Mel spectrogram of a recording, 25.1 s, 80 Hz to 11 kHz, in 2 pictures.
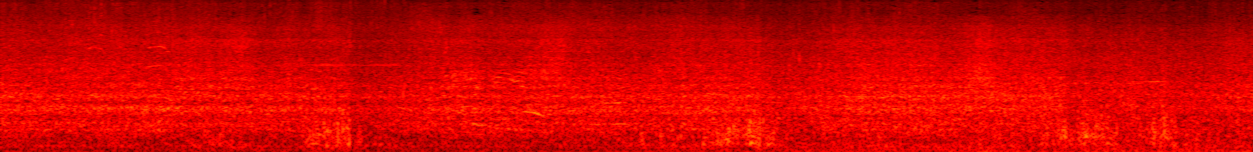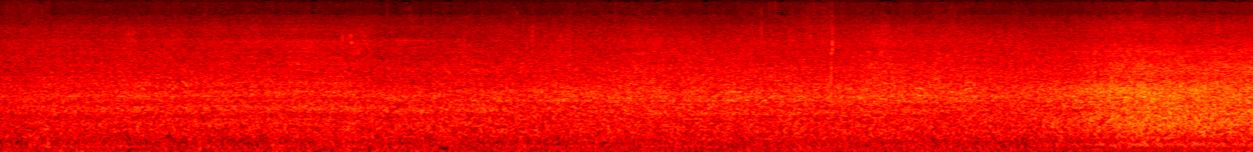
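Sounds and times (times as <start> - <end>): boat engines droning: 0.0 - 25.0
wind noise on microphone: 2.0 - 3.9, 6.2 - 18.8.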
